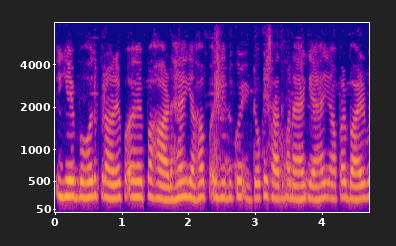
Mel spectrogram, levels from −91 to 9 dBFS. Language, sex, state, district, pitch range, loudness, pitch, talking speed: Hindi, male, Delhi, New Delhi, 220-245 Hz, -16 LUFS, 235 Hz, 205 wpm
